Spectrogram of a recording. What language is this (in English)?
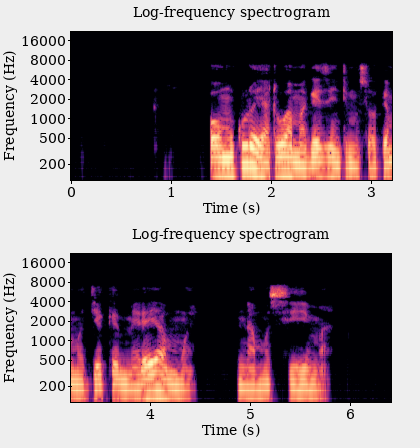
Ganda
